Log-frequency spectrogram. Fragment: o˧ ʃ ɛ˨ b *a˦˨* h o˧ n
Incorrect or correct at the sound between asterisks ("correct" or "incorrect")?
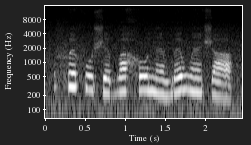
incorrect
